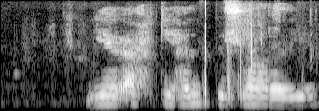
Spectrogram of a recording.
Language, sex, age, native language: Icelandic, male, 10, Icelandic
